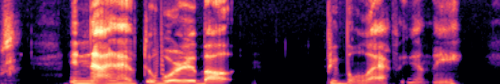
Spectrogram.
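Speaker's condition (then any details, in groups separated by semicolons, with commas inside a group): Cerebral palsy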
